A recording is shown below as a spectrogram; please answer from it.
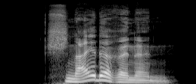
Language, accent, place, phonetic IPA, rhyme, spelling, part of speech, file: German, Germany, Berlin, [ˈʃnaɪ̯dəˌʁɪnən], -aɪ̯dəʁɪnən, Schneiderinnen, noun, De-Schneiderinnen.ogg
- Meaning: plural of Schneiderin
